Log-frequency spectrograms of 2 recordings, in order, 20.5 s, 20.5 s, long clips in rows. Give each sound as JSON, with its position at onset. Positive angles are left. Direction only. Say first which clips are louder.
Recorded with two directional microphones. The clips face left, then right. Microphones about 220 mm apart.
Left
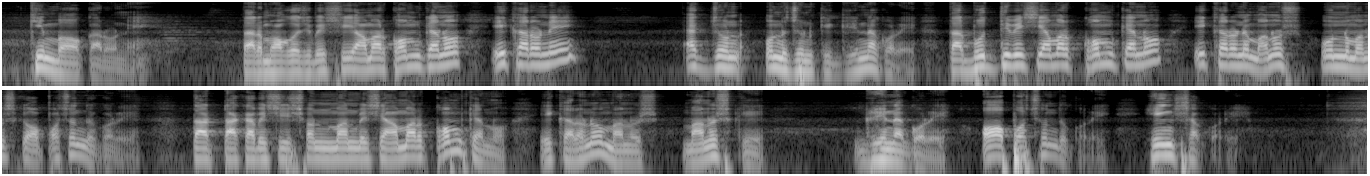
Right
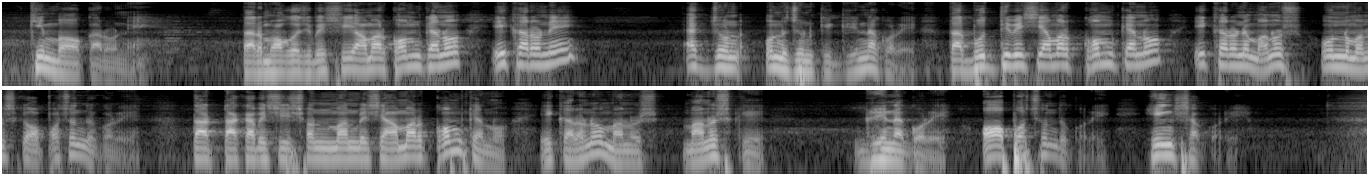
{"t": 0.2, "sound": "speech", "louder": "left 3 dB", "side_deg": 45}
